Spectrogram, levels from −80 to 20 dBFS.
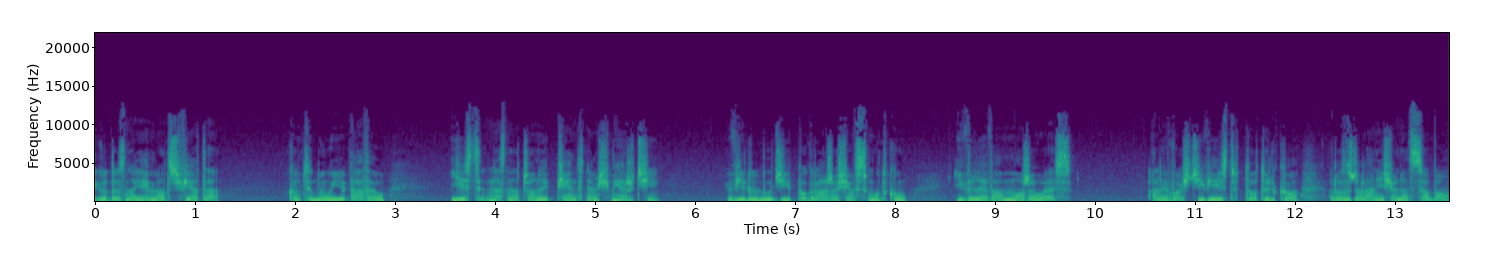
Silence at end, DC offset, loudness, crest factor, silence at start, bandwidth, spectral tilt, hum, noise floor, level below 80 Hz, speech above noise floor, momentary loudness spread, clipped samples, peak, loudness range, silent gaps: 0 s; under 0.1%; -16 LUFS; 14 dB; 0 s; 12.5 kHz; -4 dB/octave; none; -47 dBFS; -54 dBFS; 31 dB; 8 LU; under 0.1%; -4 dBFS; 2 LU; none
